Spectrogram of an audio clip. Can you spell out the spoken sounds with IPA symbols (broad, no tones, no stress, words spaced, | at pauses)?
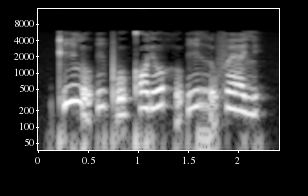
kʼi lṵʔipʼṵ kʼɔɾʲo hṵʔi rṵfɛlʲ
